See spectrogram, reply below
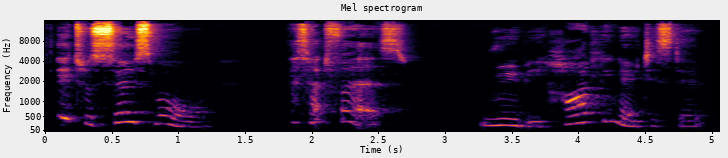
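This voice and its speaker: In an echoey room, a woman reads a picture book aloud for young children. Her pitch swings expressively, and she takes her time, with deliberate dramatic pauses. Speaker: storybook reader.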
